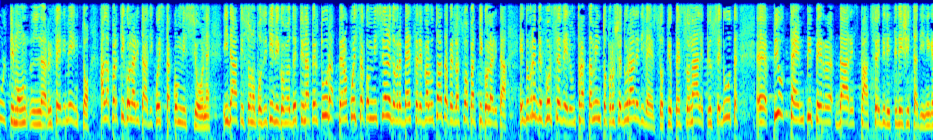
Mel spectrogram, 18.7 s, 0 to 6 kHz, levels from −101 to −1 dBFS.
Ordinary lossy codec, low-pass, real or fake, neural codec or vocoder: none; 5.4 kHz; real; none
